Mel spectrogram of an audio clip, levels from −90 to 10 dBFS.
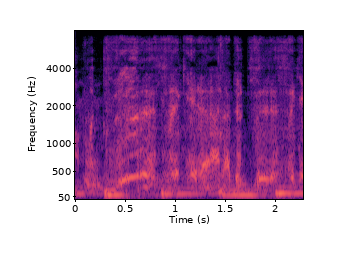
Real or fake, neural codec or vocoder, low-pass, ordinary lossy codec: fake; codec, 16 kHz, 16 kbps, FunCodec, trained on LibriTTS, 50 frames a second; 7.2 kHz; none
